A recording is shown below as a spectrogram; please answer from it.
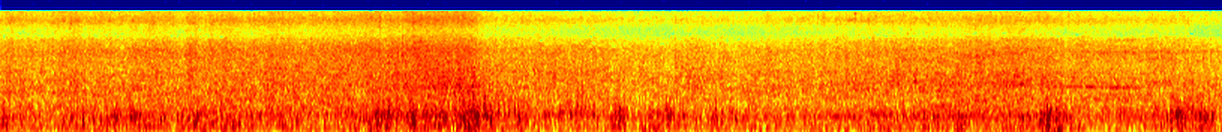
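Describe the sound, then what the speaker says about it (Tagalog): Strengthening wind of Typhoon Uwan in San Juan, Metro Manila, blowing as a continuous rough rush with gusty surges and buffeting across the microphone, moderately loud throughout, with no speech. "Medyo lumalakas na yung hangin."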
